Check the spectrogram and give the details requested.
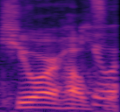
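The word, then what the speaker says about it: QRHELPFUL: So the program, if I'm saying it right, QR helpful, is that how? – QR helpful. QR helpful. Cryptonym, yes.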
